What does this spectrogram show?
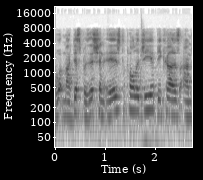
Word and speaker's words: Paulogia: So most YouTube apologists who talk about this guy, they call him Apologia, all kinds of things. But it's Apologia. That's what he goes by.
